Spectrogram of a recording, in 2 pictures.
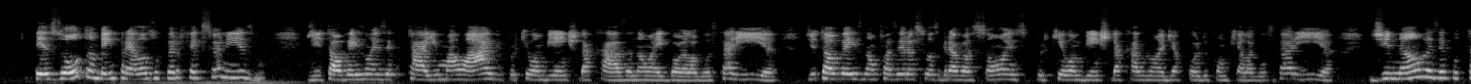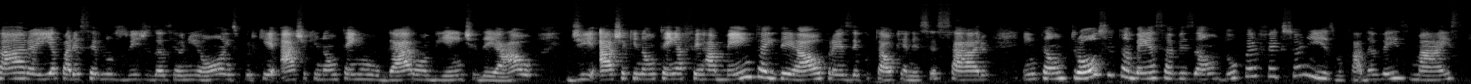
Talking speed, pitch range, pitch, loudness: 180 wpm, 210-260 Hz, 230 Hz, -23 LUFS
